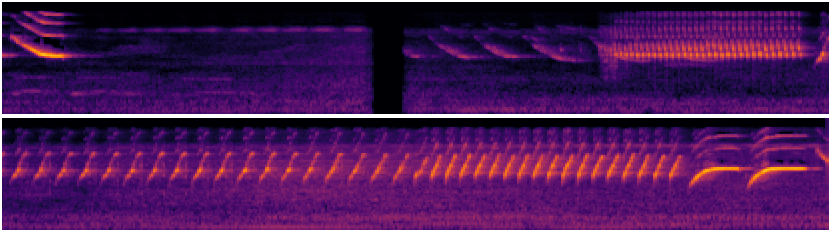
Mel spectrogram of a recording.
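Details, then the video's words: Timbrado canary of Spain singing a training song: after scattered short notes and a pause, a buzzy burst leads into a long rapid rolling trill ending in loud downslurred whistles. "The Best Timbrado Canary Sounds !! Suitable For Timbrado Canary Training"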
